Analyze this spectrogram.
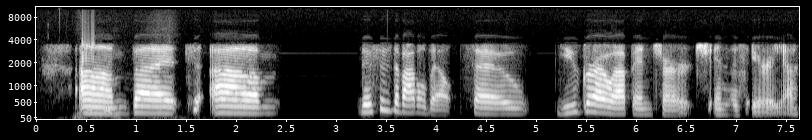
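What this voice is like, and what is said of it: Regional American accent. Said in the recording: “I live in Alabama. I've grown up here. I'm sure most of you guys listening can tell by my accent”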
